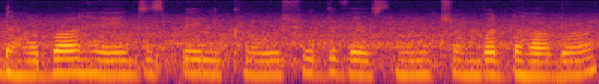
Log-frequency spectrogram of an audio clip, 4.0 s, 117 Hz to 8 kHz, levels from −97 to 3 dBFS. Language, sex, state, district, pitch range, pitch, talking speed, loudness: Hindi, female, Punjab, Pathankot, 190-205 Hz, 195 Hz, 135 wpm, -19 LUFS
